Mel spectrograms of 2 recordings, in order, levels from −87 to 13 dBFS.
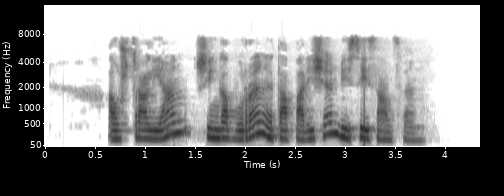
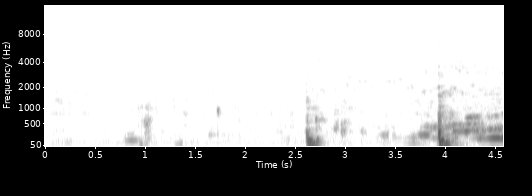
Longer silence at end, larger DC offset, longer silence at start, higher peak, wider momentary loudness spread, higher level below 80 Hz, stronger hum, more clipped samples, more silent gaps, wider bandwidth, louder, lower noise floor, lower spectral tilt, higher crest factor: first, 0.55 s vs 0 s; neither; second, 0.65 s vs 0.85 s; first, 0 dBFS vs -18 dBFS; second, 8 LU vs 18 LU; about the same, -52 dBFS vs -50 dBFS; neither; neither; neither; first, 8 kHz vs 6.2 kHz; first, -14 LUFS vs -39 LUFS; second, -48 dBFS vs -82 dBFS; second, -5 dB/octave vs -11 dB/octave; second, 16 dB vs 26 dB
